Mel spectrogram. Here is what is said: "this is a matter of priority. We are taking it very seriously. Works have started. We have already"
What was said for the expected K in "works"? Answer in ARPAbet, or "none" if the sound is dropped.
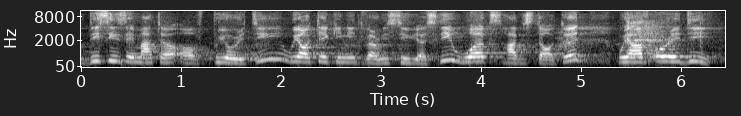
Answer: K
